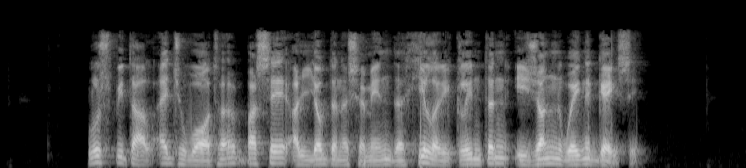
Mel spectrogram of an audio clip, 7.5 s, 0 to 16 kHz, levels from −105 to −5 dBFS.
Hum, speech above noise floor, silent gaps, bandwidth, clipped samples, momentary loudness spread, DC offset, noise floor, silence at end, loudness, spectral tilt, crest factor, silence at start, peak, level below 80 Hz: none; over 60 dB; none; 8.2 kHz; under 0.1%; 6 LU; under 0.1%; under -90 dBFS; 1.1 s; -30 LUFS; -4.5 dB/octave; 22 dB; 0.9 s; -10 dBFS; -60 dBFS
